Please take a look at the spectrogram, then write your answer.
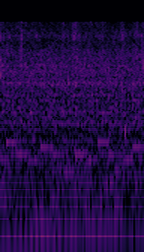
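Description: Water leaking from a broken drinking-water pipe in a residential subdivision makes a steady, continuous gushing and trickling wash, close and unbroken, with no voices.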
